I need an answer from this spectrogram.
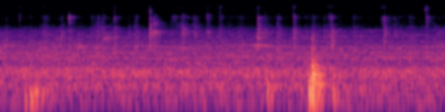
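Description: Wet chewing of raw tomato, with small clicks and smacks throughout. A heavy thump about four and a half seconds in is the loudest sound.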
